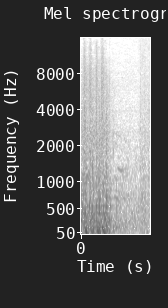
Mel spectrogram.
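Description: Gunfire in the video game Rainbow Six Siege, a quick rattling burst of rapid shots that fades into a softer echoing tail, heard at moderate distance.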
